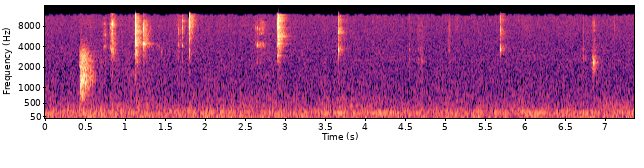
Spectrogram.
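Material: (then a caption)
Soap. A thin metal blade cuts lines into the surface of an orange and white striped solid soap bar held in the hand. The result is a quiet series of short, bright, crisp clicks and scrapes at an uneven pace, with a faint low hum between them.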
